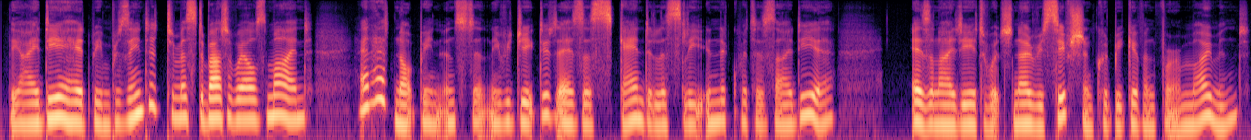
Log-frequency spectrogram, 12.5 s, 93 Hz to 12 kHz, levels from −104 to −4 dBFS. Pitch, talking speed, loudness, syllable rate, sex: 185 Hz, 160 wpm, -20 LUFS, 4.9 syllables/s, female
